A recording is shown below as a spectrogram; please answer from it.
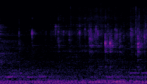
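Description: Mustard seeds sputter in hot oil for a tamarind-free lemon rasam, with a steady low sizzle and a few sharp crackling pops close by.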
